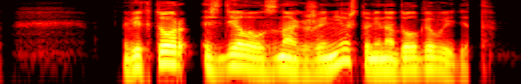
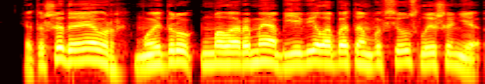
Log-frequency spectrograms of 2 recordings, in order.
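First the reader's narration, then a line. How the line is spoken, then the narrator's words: Shout from the audience. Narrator (Russian): выкрикнули из зала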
